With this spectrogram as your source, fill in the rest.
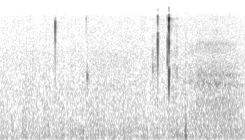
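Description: Several sharp, faint computer mouse clicks come at irregular moments, a single one first and then a quick cluster of two or three, heard against a quiet background while someone works in Git software.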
